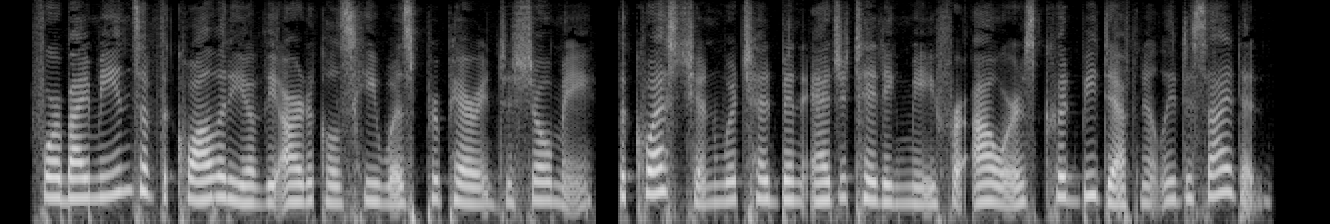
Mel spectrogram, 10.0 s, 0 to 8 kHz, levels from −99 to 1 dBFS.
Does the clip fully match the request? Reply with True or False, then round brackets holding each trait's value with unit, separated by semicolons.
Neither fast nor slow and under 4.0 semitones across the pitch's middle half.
True (170 wpm; 3.6 semitones)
